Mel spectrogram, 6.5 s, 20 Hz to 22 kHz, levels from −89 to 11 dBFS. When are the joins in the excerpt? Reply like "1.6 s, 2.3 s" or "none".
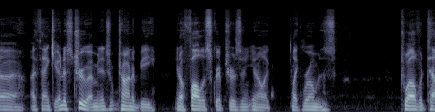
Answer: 1.8 s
